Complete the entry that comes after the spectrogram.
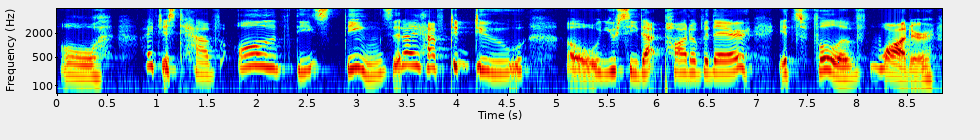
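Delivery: put-on high old woman voice fussing; old lady. Old lady asking Nora about the pot, high and fussy. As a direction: fret up high like a busy granny. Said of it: "the old lady said".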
